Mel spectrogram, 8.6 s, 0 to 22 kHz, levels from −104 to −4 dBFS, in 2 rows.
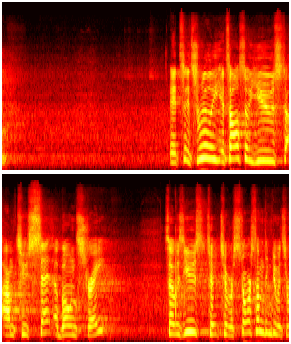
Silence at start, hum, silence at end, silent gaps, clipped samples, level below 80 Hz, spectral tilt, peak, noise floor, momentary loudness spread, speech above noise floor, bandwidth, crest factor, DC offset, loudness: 0 s; none; 0 s; none; under 0.1%; -80 dBFS; -2 dB/octave; -2 dBFS; -57 dBFS; 7 LU; 33 dB; 16.5 kHz; 24 dB; under 0.1%; -24 LUFS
